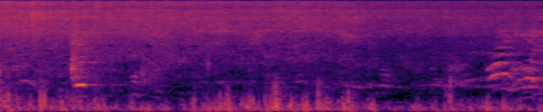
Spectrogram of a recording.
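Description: Uneven low rumble of wind buffeting the phone's microphone outdoors, with faint voices in the background. Near the end comes a brief call that swoops up and down in pitch.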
